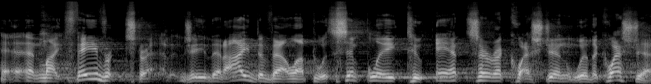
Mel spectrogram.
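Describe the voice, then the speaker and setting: A man speaks with hardly any pauses over noticeable background noise. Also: moderate pace. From Maine, US. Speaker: company CEO, conference speaker. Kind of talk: conference talk. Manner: choppy, sometimes hard to hear.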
